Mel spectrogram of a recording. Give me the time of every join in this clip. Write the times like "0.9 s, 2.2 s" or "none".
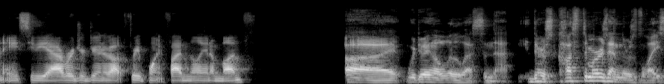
5.1 s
